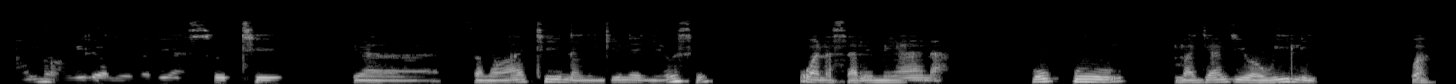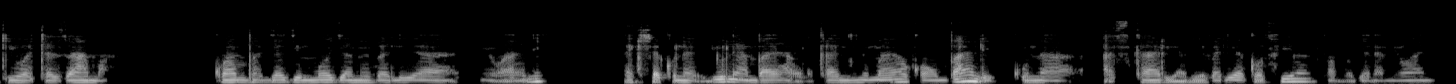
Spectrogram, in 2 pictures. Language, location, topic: Swahili, Kisumu, government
